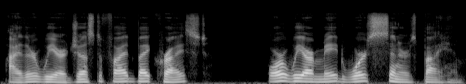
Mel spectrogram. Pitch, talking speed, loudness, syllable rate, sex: 120 Hz, 180 wpm, -18 LUFS, 5.3 syllables/s, male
